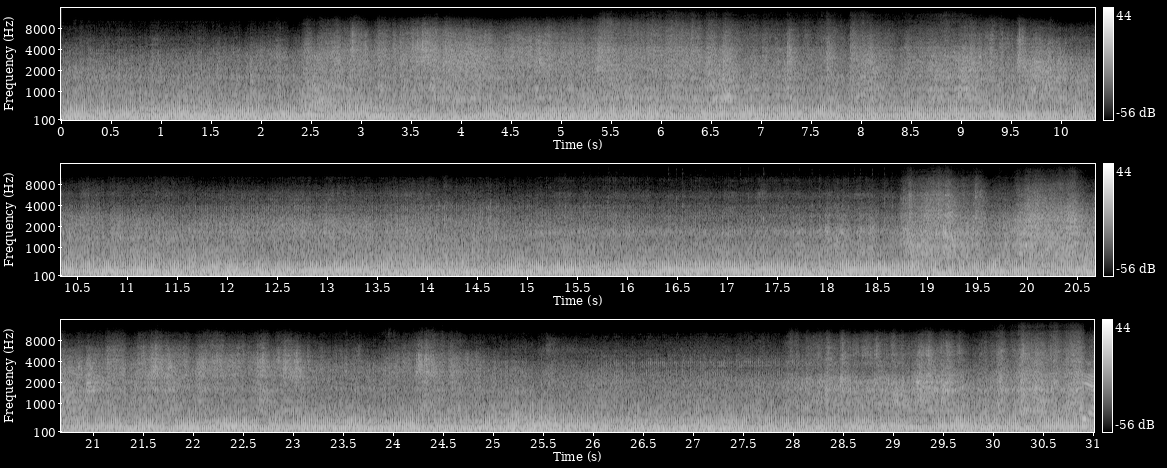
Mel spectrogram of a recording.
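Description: An engine runs steadily, a continuous low drone. Bouts of crackling, rustling noise lie over it in the first ten seconds and again around twenty seconds in.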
